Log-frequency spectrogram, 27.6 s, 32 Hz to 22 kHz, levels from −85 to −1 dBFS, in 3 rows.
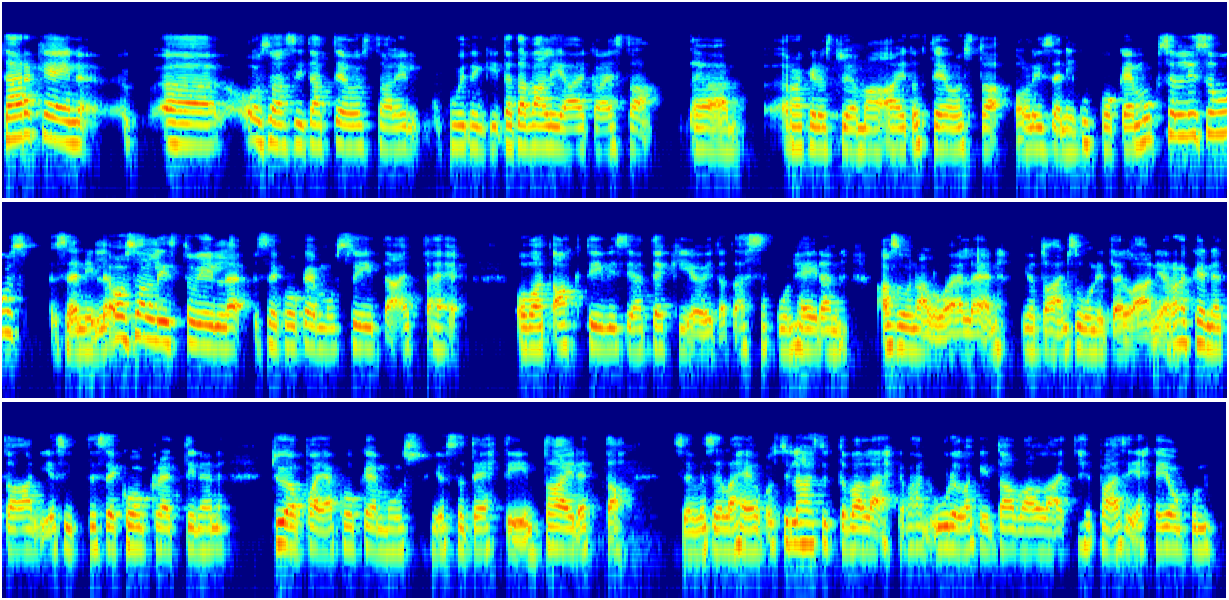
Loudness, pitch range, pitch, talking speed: -26 LUFS, 165-190 Hz, 175 Hz, 120 wpm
